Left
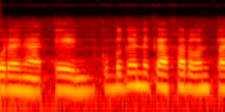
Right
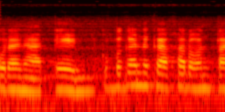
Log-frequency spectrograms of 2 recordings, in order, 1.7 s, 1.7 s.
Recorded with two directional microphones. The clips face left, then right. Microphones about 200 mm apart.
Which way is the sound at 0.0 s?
50° left (ahead or behind).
